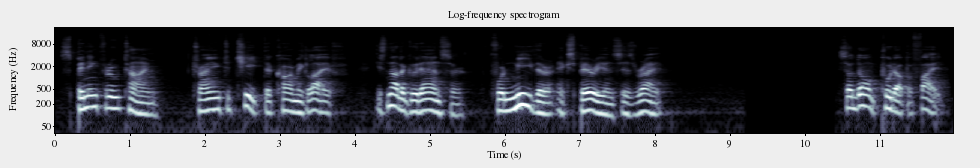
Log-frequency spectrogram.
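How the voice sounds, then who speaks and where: A man narrates a rhyming tale at a slow pace. His delivery is solemn and measured, with a mid-range pitch. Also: mellow. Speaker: story reader.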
